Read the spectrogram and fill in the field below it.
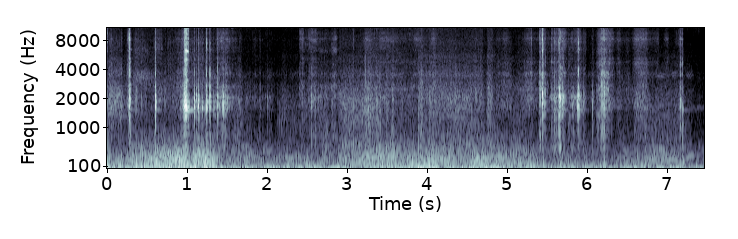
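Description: Wind buffets a microphone during a paraglider flight.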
